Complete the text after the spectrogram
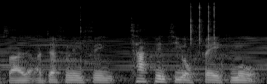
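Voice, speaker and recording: Noticeable background noise and audible room echo surround a man's fairly low voice. He keeps a moderate pace with fairly even intonation. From England (moved from South Africa at six). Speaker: interviewee sharing life story. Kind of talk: interview testimony. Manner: casual, halting with fillers.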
